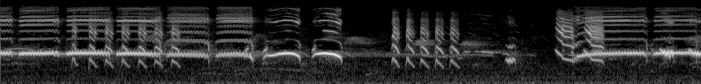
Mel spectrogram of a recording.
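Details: Female laughingthrush calling 'ro ro' so males sing hard: long level whistles interleaved with short falling notes, a burst of loud arched notes, quick chatter, then sustained whistles again.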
